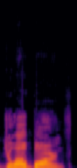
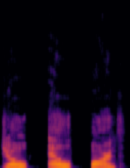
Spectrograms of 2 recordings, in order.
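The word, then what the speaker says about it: Joe L. Barnes: Now mind you, when I first saw his name, I was reading it Joe L Barnes, like that's how I was reading it, but that's how it's spelled. It's Joe, middle initial L dot Barnes, right? That's how it's spelled. But I realized that he kind of like put a play on words and made his name Joel Barnes, because that's how I hear it.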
